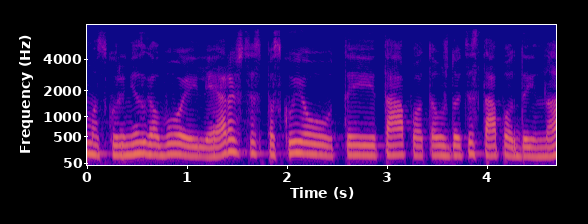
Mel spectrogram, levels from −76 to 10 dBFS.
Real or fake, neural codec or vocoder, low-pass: real; none; 7.2 kHz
